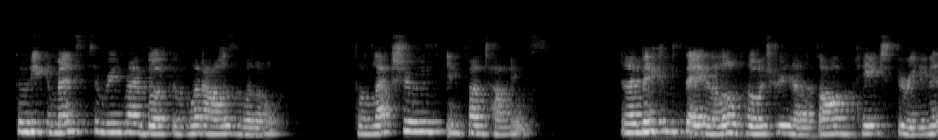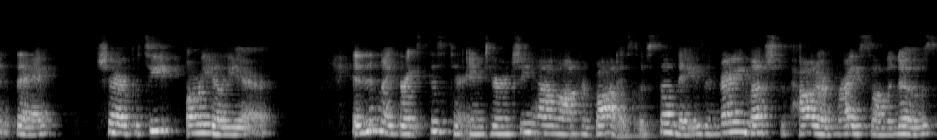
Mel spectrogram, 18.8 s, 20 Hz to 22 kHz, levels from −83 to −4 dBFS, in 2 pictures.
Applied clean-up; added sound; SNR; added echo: neural mask model DeepFilterNet 3.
